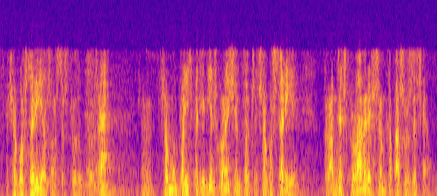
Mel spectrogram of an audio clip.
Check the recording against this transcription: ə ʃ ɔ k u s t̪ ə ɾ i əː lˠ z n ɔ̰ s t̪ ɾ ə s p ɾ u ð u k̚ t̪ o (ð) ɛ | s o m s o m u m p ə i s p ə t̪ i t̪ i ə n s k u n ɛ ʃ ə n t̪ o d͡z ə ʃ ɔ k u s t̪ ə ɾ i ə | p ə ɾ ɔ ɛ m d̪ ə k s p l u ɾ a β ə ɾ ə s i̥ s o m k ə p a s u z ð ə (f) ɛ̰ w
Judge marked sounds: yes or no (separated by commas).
no, yes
